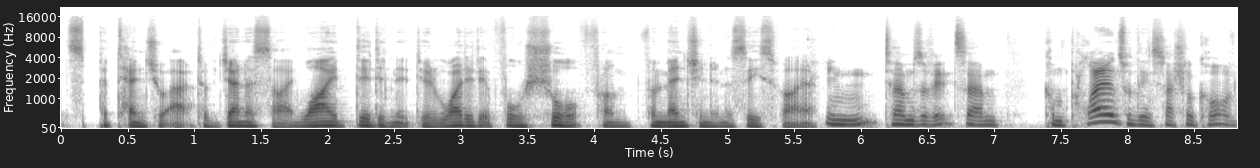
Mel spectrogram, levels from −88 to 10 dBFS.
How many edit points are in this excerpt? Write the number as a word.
two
